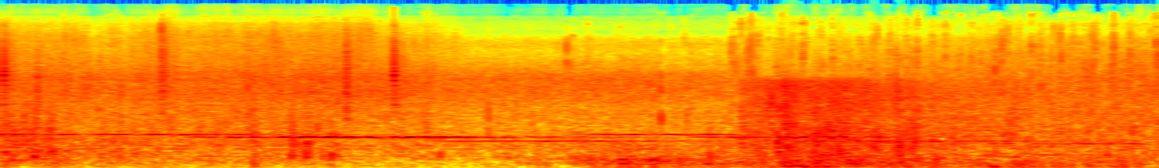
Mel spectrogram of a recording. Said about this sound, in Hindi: बारिश फिर से शुरू हो गई है।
